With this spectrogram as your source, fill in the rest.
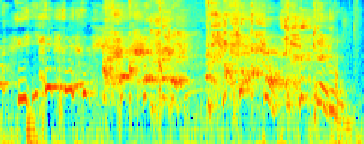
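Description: Repeated harsh coughing from someone who is ill, close and loud, mixed with bursts of laughter and chatter between several people in a casual indoor podcast setting.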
